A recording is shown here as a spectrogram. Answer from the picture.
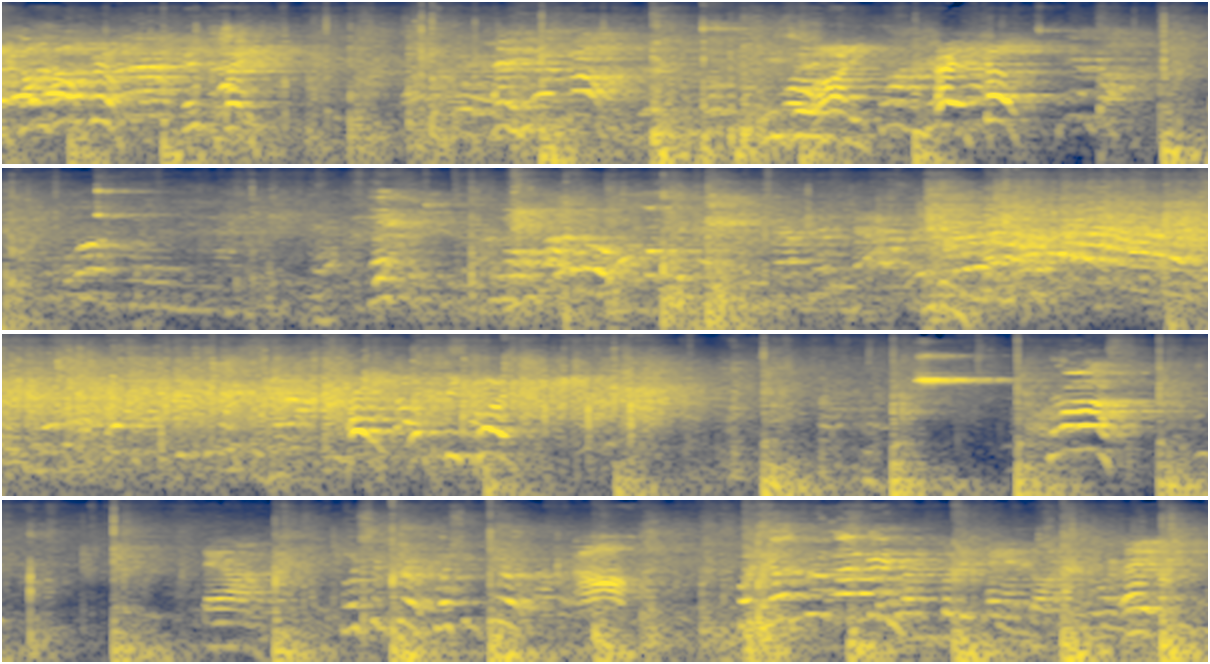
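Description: A basketball is dribbled on a hardwood gym floor, with repeated short bounces among shouting voices in a large hall. About halfway through, a stretch of louder crowd noise lasts several seconds.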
